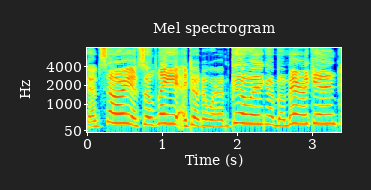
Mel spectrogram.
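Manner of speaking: high, upset, tearful voice, crying through the words. Retelling how Vanessa answered a cop who pulled her over: imitating Vanessa crying. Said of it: "Vanessa was upset and crying and was like".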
